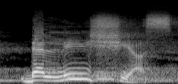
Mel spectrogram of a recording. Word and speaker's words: delicious: takes the second syllable notorious law tori second syllable ceremonies ceremonies next delicious deliciously she she has one leaf two second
